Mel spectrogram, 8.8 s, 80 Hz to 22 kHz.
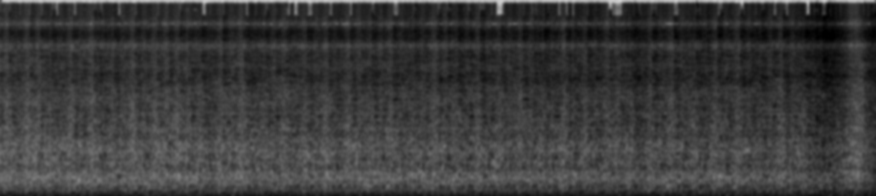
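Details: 1969 Pontiac GTO barn find, 400ci V8 with TH400 automatic needing rebuild: deep, even V8 rumble swells cleanly with throttle and settles back without misses or knocks; engine sounds healthy.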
